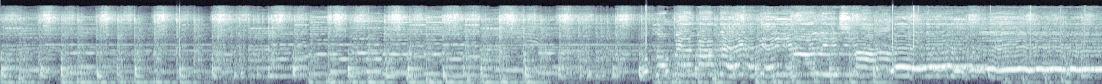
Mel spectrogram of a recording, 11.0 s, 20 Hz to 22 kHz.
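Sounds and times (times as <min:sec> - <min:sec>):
barrel drums beating: 0:00.0 - 0:09.3.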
